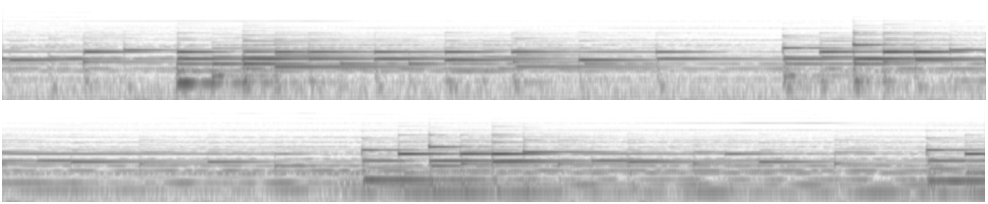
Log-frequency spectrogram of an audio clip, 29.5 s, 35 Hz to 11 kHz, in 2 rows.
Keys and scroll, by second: 2.3 ctrl+a, 15.7 ctrl+q.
